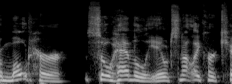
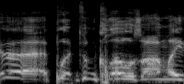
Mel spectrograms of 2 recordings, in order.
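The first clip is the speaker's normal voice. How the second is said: put-on higher-pitched grumpy old man voice, scolding. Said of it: "some old man who's like".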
